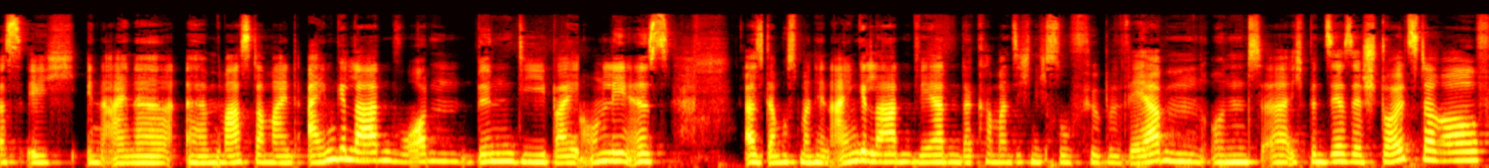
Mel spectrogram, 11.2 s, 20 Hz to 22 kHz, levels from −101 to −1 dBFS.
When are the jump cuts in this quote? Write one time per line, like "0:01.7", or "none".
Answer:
0:01.6
0:04.3
0:05.7
0:07.8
